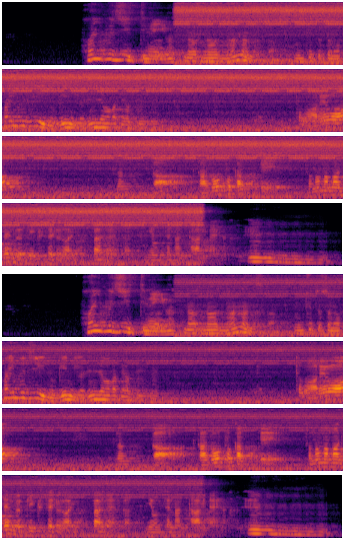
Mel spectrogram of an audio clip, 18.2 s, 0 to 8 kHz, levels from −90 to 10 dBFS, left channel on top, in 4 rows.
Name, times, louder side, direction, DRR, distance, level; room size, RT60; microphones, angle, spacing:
voice 1, 1.1-6.7 16.9-18.0, right 1 dB, 45° right, 3 dB, 1.8 m, -29 dB
voice 2, 1.9-2.3 8.5-9.2 10.6-10.8 11.1-12.8 13.1-17.0, right 4 dB, 85° right, 4 dB, 3.8 m, -28 dB
sound 1, 2.3-16.3, left 10 dB, 80° left, 0.9 m, -28 dB
30.0 x 19.5 x 7.2 m, 0.97 s
head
